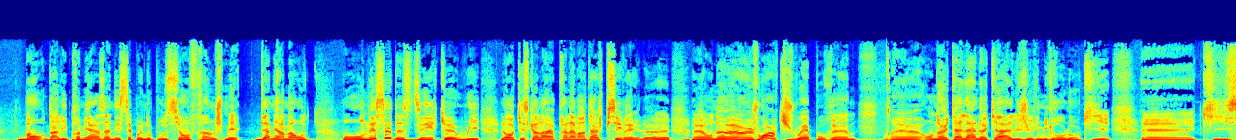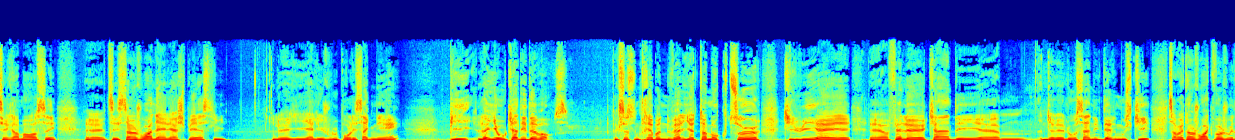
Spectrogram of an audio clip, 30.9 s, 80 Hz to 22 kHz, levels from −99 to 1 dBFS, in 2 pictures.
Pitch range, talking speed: 150-200 Hz, 215 wpm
